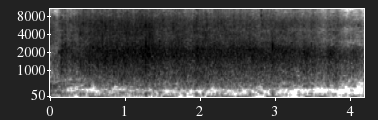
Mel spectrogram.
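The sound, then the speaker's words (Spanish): An audience applauds its leaders steadily for about four seconds, a dense wash of clapping hands that holds at an even level from start to finish, with no voices rising above it. “Por favor, démosle un fuerte aplauso.”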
